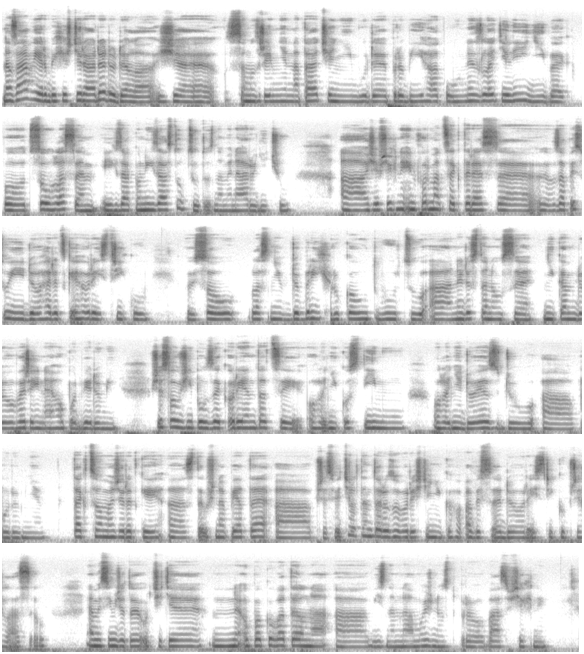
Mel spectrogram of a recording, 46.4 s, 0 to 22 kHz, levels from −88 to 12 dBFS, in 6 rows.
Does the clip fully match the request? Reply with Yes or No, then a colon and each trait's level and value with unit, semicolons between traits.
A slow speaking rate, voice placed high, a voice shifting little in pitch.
Yes: slow, 110 wpm; high, 225 Hz; narrow, 2.0 semitones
